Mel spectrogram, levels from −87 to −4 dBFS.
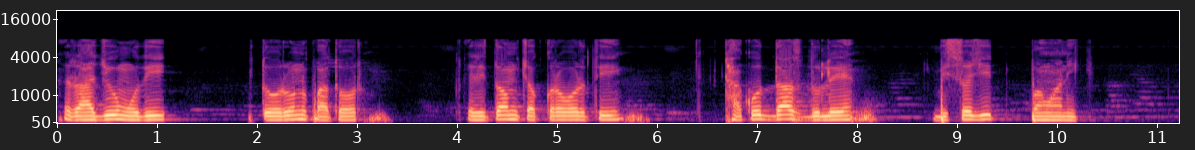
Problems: background sounds at intervals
